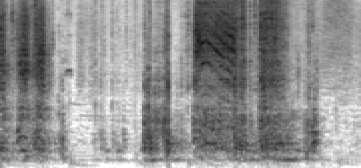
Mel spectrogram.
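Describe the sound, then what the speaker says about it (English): Screws being tightened during a Whirlpool refrigerator evaporator fan motor repair, short whirring bursts from a power driver close by, separated by brief gaps. "Go through and give them a tighten. Reinstall your two middle screws."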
